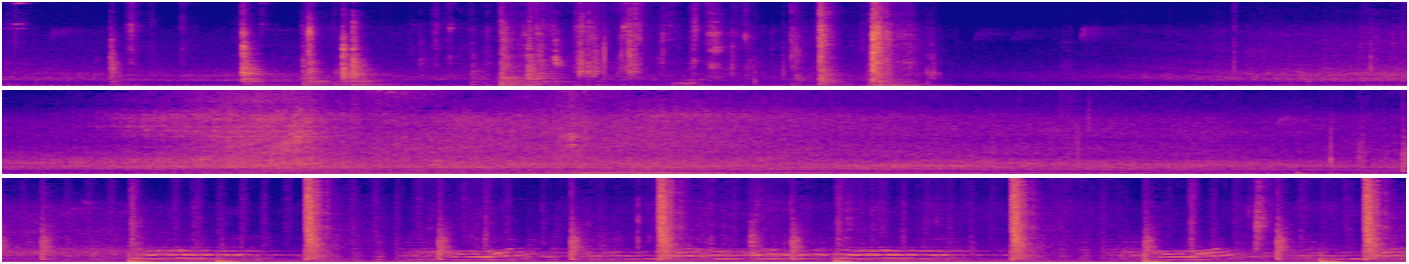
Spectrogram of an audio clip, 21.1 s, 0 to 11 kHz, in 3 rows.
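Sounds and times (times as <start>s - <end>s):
vehicle road noise rumble: 0.0s - 21.0s
steel truck door slamming: 4.0s - 4.9s.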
